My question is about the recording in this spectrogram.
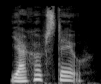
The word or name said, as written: jakobsstav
